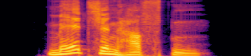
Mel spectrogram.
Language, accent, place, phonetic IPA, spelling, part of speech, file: German, Germany, Berlin, [ˈmɛːtçənhaftn̩], mädchenhaften, adjective, De-mädchenhaften.ogg
- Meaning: inflection of mädchenhaft: 1. strong genitive masculine/neuter singular 2. weak/mixed genitive/dative all-gender singular 3. strong/weak/mixed accusative masculine singular 4. strong dative plural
